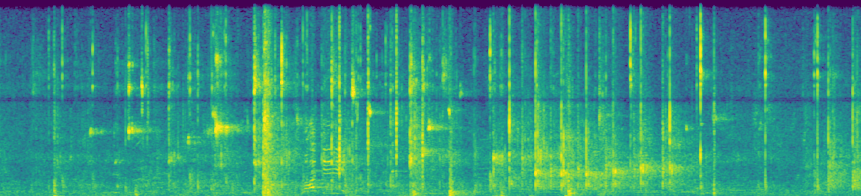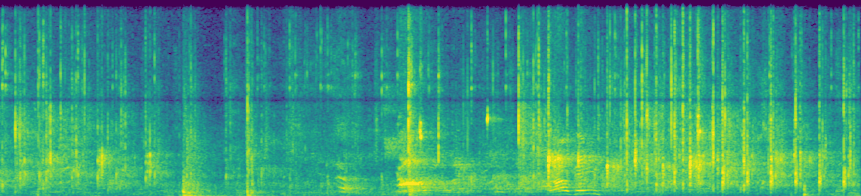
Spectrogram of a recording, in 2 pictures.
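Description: Table tennis balls clicking off bats and tables in a large, echoing hall, in scattered irregular series, with a few heavier thuds. Voices talk in the background.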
